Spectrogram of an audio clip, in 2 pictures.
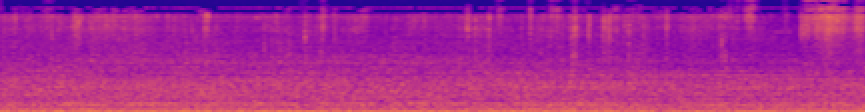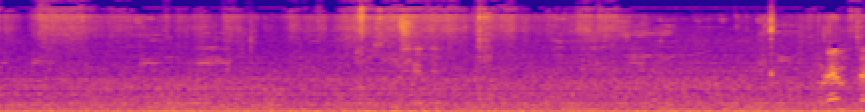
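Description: Steady low rumble of tyre and engine noise heard inside a car cabin while driving at highway speed.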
